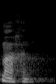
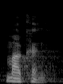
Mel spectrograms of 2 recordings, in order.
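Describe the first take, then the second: First: The middle consonant is pronounced ch. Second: The middle consonant is pronounced k. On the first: "In den oberdeutschen Dialekten haben wir nur verschobene Formen" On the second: "Im Niederdeutschen wurde nicht verschoben"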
